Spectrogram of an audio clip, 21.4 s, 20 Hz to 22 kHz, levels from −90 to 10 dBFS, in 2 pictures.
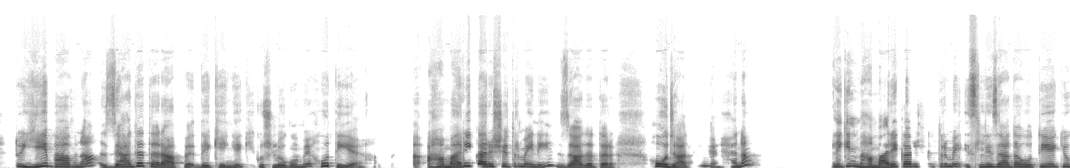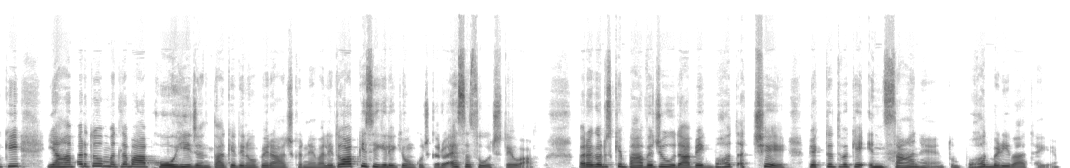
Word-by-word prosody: तो 300 - -2
ये 270 +5 +4
भावना 280 +6 +1
ज़्यादातर 255 - +2
आप 185 -2 +2
देखेंगे 200 +3 -2
कि 255 - -20
कुछ 245 -1 -6
लोगों 215 +1 -1
में 285 +7 -3
होती 340 - +1
है। 165 +2 -4 0.5
अ, - - -6
हमारी 235 +7 +3
कार्यक्षेत्र 305 0 +2
में 290 -2 -1
नहीं, 240 +8 -3
ज़्यादातर 205 -1 +1 0.4
हो 310 -3 +7
जाती 180 -4 -2
है, 175 - -9
है - - 0
ना? 470 - 0 0.8
लेकिन 280 0 -1
हमारे 225 +1 +3
कार्यक्षेत्र 290 -1 -2
में 300 0 -3
इसलिए 260 +2 -1
ज़्यादा 275 0 +1
होती 265 +1 0
है 285 - 0
क्योंकि 285 +3 -2 0.3
यहाँ 250 +2 +3
पर 295 - +2
तो 330 +2 -1
मतलब 285 -1 -1
आप 260 -1 +3
हो 225 0 +9
ही 235 +1 +5
जनता 195 -2 -1
के 210 +2 -1
दिनों 190 -1 -2
पे 195 - -1
राज 165 -2 -3
करने 180 -1 -8
वाले, 180 +4 -3
तो 280 - +5
आप 310 +1 +6
किसी 285 -5 +2
के 230 - +3
लिए 210 -2 +1
क्यों 195 -3 -4
कुछ 170 0 -10
करो, 185 - -4
ऐसा 250 0 +1
सोचते 180 -7 -6
हो 165 - -4
आप, - - -10 0.4
पर 225 - +4
अगर 250 +1 +5
उसके 255 +3 -2
बावजूद 220 +3 +2
आप 195 +1 +3
एक 210 -3 +1
बहुत 245 +5 -3
अच्छे 240 +4 +1 0.4
व्यक्तित्व 255 +1 0
के 255 - +2
इंसान 210 +1 0
हैं, 215 +4 -9
तो 195 -2 -13
बहुत 210 +9 -1
बड़ी 185 -6 0
बात 150 -2 -5
है - - -15
ये। - - -20
235 Hz, 215 wpm, -23 LUFS, 200-275 Hz, 0.8 s, हो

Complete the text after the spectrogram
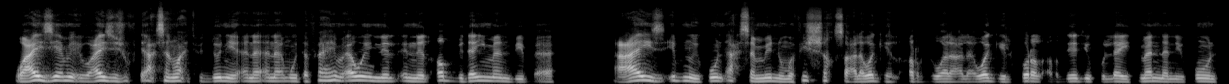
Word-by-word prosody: وعايز 180 +5 +7
يعمل 180 -4 +2
وعايز 160 +4 +3
يشوفني 150 +2 -5
أحسن 165 -4 +2
واحد 155 -5 -1
في 165 - -25
الدنيا. 155 0 0
أنا 150 -1 -2
أنا 155 -1 -2
مُتفهِّم 170 +5 -2
أوي 185 +2 +4
إن 160 -3 +1
ال 150 -1 -3
إن 150 -3 0
الأب 165 +3 -1
دايمًا 160 +2 +1
بيبقى 125 - -7 0.6
عايز 165 +5 +5
ابنه 170 -3 -1
يكون 155 +4 -1
أحسن 145 - -1
منُّه، 145 -1 0
ما 130 0 -2
فيش 185 +7 -2
شخص 175 - -4
على 130 +1 -2
وَجه 145 -2 -1
الأرض 130 0 -10
ولا 130 0 -3
على 130 +1 -8
وَجه 135 0 0
الكُرة 140 +5 -1
الأرضية 140 +2 -6
دي 140 0 -5
كُلّها 135 0 -4
يتمنّى 145 +3 -1
إن 130 -1 -5
يكون 130 +3 -3
145 Hz, 190 wpm, -23 LUFS, 135-165 Hz, 0.6 s, وعايز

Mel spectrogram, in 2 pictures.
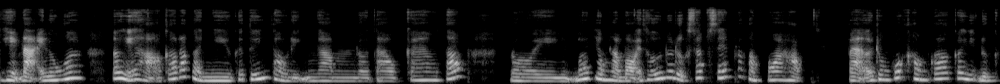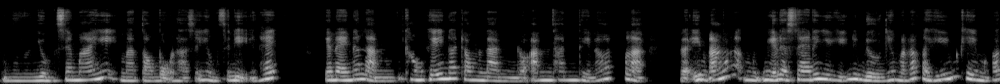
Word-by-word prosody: hiện 185 -1 +2
đại - - +6
luôn 200 +5 +2
á. 275 - +7 0.4
Có 270 - +2
nghĩa 245 -6 +6
họ 220 - -1
có 255 +3 +1
rất 340 -4 -1
là - - +4
nhiều 170 -1 +1
cái 230 0 -6
tuyến 260 +6 +3
tàu 205 -9 -1
điện 160 +1 -5
ngầm, 160 -2 -6
rồi 155 0 -7
tàu 155 -1 -5
cao 195 0 -2
tốc, 330 +7 +1 0.4
rồi 160 -2 -4 0.3
nói 250 +5 +4
chung 225 -6 +4
là 175 - +2
mọi 160 -1 +1
thứ 230 +5 +2
nó 310 - 0
được 255 -6 -1
sắp 305 +1 0
xếp 305 +2 0
rất 360 -1 -11
là 205 - +1
khoa 200 0 +1
học. 190 -2 -1 0.4
Và 180 - +3
ở 195 - +2
Trung 215 -2 0
Quốc 310 +1 0
không 230 -5 0
có 260 +3 0
có 275 - -1
gi 235 -3 +2
được 180 -2 -2
v - - -6 0.3
dùng 170 -1 0
xe 195 +3 +1
máy 240 +9 +1
mà 170 -1 -3
toàn 165 -1 -6
bộ 155 - -3
là 170 - -4
họ 150 - -8
sẽ 155 - -9
dùng 195 -4 -1
xe 190 - -5
điện 170 -4 -1
hết, 265 +8 +2 0.5
cho 200 - +1
nên 195 -1 +4
nó 230 - -1
làm 160 -9 -1
không 205 -2 +1
khí 235 +2 +3
nó 265 +1 +6
trong 205 -4 -2
lành, 165 -4 -2
rồi 155 +1 -6
âm 195 +2 +2
thanh 195 0 -1
thì 185 -4 -4
nó 170 +8 -6
rất 265 - -1
là 240 - 0 0.3
là - - -2
im 215 +2 +1
ắng 275 +5 +3
á, - - -9
ngh 200 -2 0
nghĩa 205 -2 +4
là 215 -1 +2
xe 205 +1 +1
nó 240 - +4
di 240 -4 +6
chuyển 185 +7 0
trên 245 -3 +5
đường 175 -4 +1
nhưng 200 +2 -1
mà 180 - 0
rất 265 - -2
là - - +2
hiếm 210 +9 +1
khi 250 -6 +2
mà 185 -4 0
có 205 - -4
200 Hz, 280 wpm, -22 LUFS, 175-240 Hz, 0.5 s, á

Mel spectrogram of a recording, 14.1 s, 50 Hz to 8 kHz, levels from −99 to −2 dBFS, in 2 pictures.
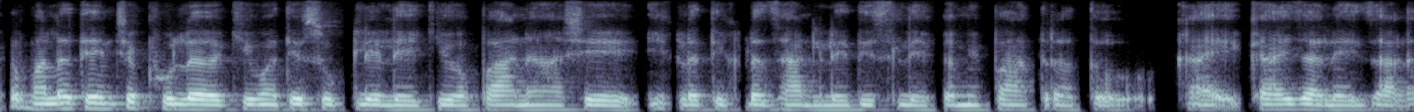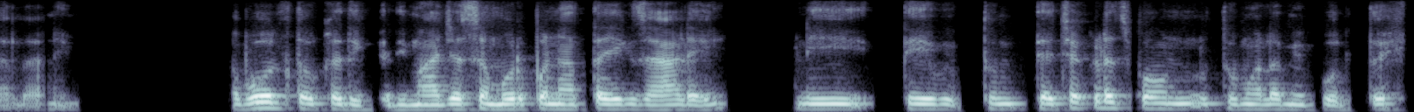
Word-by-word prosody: मला 145 +1 +2
त्यांचे 150 0 +1
फुलं 135 -2 +4
किंवा 130 0 0
ते 135 - +5
सुकलेले 130 -3 -2
किंवा 125 -2 -1
पान 125 -2 -2
असे 120 +1 -3 0.2
इकडं-तिकडं 130 -2 -4
झाडले 120 -1 -5
दिसले 125 0 -6
की 115 - -7
मी 120 - -1
पाहत 125 -2 -7
राहतो, 115 -2 -6 0.3
काय-काय 135 - -3
झालंय 125 -3 -1
झाडाला, - - -8
नाही? - - -14 0.9
बोलतो 160 0 +7
कधी-कधी 125 -1 -1
माझ्यासमोर 130 +1 +4
पण 135 - +5
आता 130 +1 +2
एक 130 0 +4
झाड 125 -1 0
आहे 125 - +1 0.4
आणि 140 0 +3 0.2
ते 140 -1 +6 0.3
तू 140 -1 +1
त्याच्याकडेच 160 +3 +3
पाहून 140 -2 0
तुम्हाला 135 0 0
मी 130 - 0
बोलतोय. 135 - -2
130 Hz, 155 wpm, -22 LUFS, 125-135 Hz, 0.9 s, बोलतो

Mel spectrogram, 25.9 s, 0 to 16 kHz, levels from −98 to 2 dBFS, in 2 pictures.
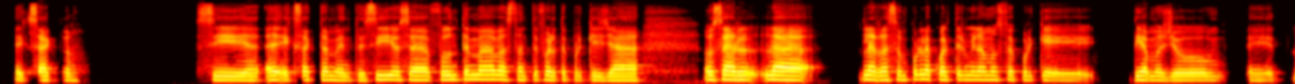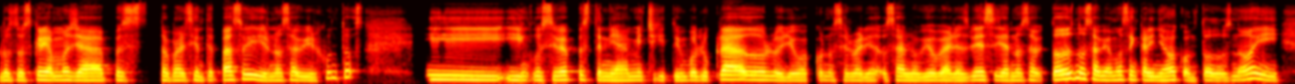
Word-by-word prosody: Exacto. 170 0 -2 1.2
Sí, 180 - -6 0.3
e 165 0 0 0.2
exactamente. 175 -3 -2
Sí, 195 +4 +1
o 190 - +1
sea, 180 -1 +3
fue 195 +2 0
un 195 -1 -2
tema 200 0 +2
bastante 185 -1 -2
fuerte 180 -1 -1
porque 175 -2 -6
ya, 165 -1 +2 0.6
o 190 - +4
sea, 195 0 +7 0.3
la 195 - +7 0.4
la 200 -1 +4
razón 185 +1 0
por 205 - -4
la 210 - +2
cual 190 -1 +1
terminamos 190 -1 -1
fue 185 - -1
porque, 175 -3 -5 0.3
digamos, 175 -2 +2
yo, 170 0 +1 0.2
mm, - - -10
eh, 160 -1 -9
los 165 0 -3
dos 170 -1 -3
queríamos 180 -1 +2
ya, 165 -1 +2
pues, 170 -1 -6
tomar 170 -1 -2
el 165 - -4
siguiente 175 0 -5
paso 190 +4 +1
y - - +3
irnos 165 +2 -4
a 175 - +1
vivir 160 -2 -4
juntos. 290 - -7 0.6
Y, 190 -3 0
y, 180 - -2
inclusive, 180 +2 -1
pues, 190 0 -8
tenía 165 -3 -1
a - - -3
mi 170 0 -4
chiquito 170 0 -9
involucrado. 185 +3 +2
Lo 180 -2 -1
llegó 160 0 -2
a - - -7
conocer 170 -1 -8
varias 160 -1 -4
o - - -8
sea, 165 +1 -2
lo 160 0 -1
vio 165 +1 0
varias 155 -1 -1
veces, 180 0 -1
ya 170 - +3
nos 170 +1 -5
hab 170 -1 -3
todos 210 +6 +6
nos 235 -4 +1
habíamos 185 0 0
encariñado 175 -1 +1
con 150 -5 -4
todos, 160 -1 -1
¿no? 190 +7 0
Y 170 -8 -1
175 Hz, 170 wpm, -19 LUFS, 165-190 Hz, 1.2 s, sea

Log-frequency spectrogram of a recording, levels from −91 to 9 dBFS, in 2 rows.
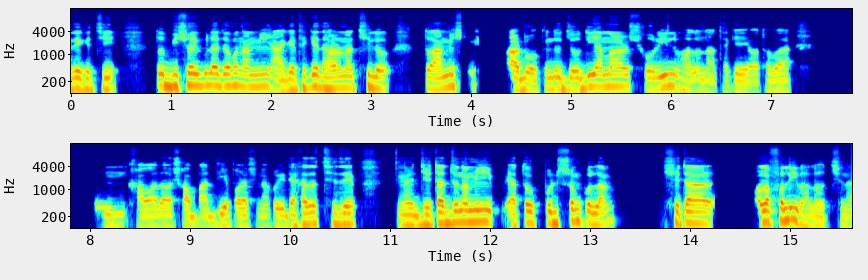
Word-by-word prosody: দেখেছি। 120 0 -2 0.5
তো - - -2 0.2
বিষয়গুলা 165 +2 +3
যখন 160 +1 +2
আমি 150 +1 -1 0.2
আগে 110 +2 +1
থেকে 140 +3 +2
ধারণা 135 +2 +2
ছিল, 150 -3 0 0.5
তো - - -2
আমি 140 +4 +1
শিখতে - - -19 0.2
পারবো। 120 -2 +4
কিন্তু 130 0 -3
যদি 125 +4 +1
আমার 155 0 +1 0.2
শরীর 130 +5 +1
ভালো 110 +1 -3
না 105 - -5
থাকে 100 +1 -6 0.2
অথবা 110 +2 -4 0.9
ঘুম, 115 0 -7 0.2
খাওয়া-দাওয়া 105 +1 -1
সব 105 -1 -1
বাদ 105 - -2
দিয়ে 120 -1 0
পড়াশোনা 110 -1 -3
করি। 110 - -1
দেখা 110 +3 +2
যাচ্ছে 130 +3 -3
এ - - -1
যে 125 - +5 0.7
যেটার 115 +3 +4
জন্য 140 +1 +3
আমি 150 +1 +4 0.3
এত 115 - -11 0.2
পরিশ্রম 140 +3 +1
করলাম 125 -2 +3 0.6
সেটার 135 0 +5 0.5
ফলাফলই 150 +4 +5
ভালো 105 +1 -4
হচ্ছে 100 - -13
না। - - -7
125 Hz, 165 wpm, -22 LUFS, 110-145 Hz, 0.9 s, যে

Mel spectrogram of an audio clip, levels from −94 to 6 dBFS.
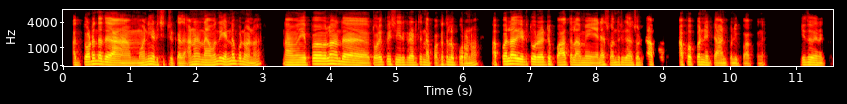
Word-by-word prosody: அத 110 -2 -5
தொடர்ந்து 150 +3 +3
அது 135 - +3
அ - - +5 0.4
மணி 115 +5 0
அடிச்சிட்டுருக்காது. 110 -6 -3
ஆனா, 135 +4 +1
நான் 120 0 +2
வந்து 155 +3 0
என்ன 145 +4 0
பண்ணுவனா, 115 -8 -1 0.4
நான் 120 0 +2
எப்போவலாம் 155 +4 +4
அந்த 140 -2 +3 0.4
தொலைபேசி 130 +2 -1
இருக்குற 120 -1 -1
இடத்துக்கு 115 +1 -3
நான் - - -8
பக்கத்துல 125 +1 -2
போறனோ, 105 +2 -1 0.3
அப்பலாம் 145 +4 +4
எடுத்து 135 +1 -1
ஒரு 125 0 +4
எட்டு 140 +3 -1
பார்த்தலாமே 115 -2 0
என்னாச்சு 120 +1 -2
வந்திருக்காதுன்னு 115 -2 -2
சொல்ட்டு 110 - -2 0.5
அப்பப்போ 130 0 0
Net 105 - -5
ஆன் 105 -2 -4
பண்ணி 100 -2 -3
பார்ப்பேங்க. 90 0 -8 0.6
இது 120 -1 +1
எனக்கு 105 -3 -4
120 Hz, 180 wpm, -25 LUFS, 110-135 Hz, 0.6 s, அ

